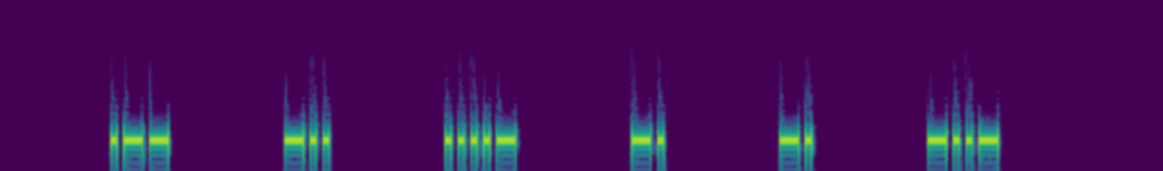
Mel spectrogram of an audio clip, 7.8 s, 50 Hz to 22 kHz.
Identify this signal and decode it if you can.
Morse code, heard as a keyed tone, about 28 wpm, spaced as for 10 wpm, 700 Hz. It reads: WD4NNX
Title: USA Call Signs - 6x Character Spacing - 28wpm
